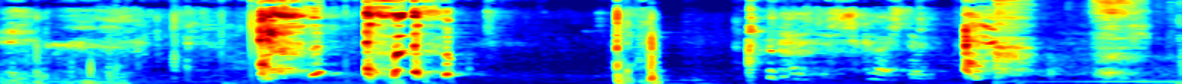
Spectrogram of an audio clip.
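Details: Several harsh, forceful coughs in short bursts with gagging, nearby talk in a small room; irritant coughing after eating spoonfuls of hot sauce mixed with barbecue sauce and hot honey powder.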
